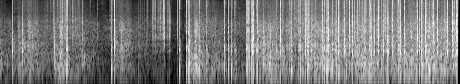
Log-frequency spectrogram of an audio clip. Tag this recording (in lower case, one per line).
firecracker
